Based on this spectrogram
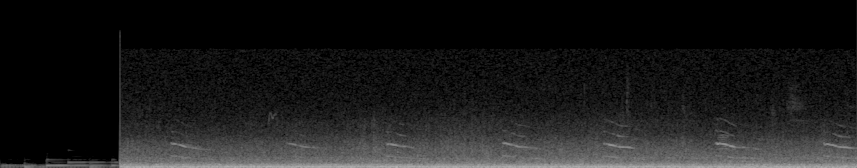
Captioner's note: ferry engine; birds squawking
